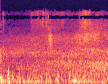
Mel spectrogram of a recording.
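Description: Wind buffeting the microphone, an uneven low rumble with gusty pulses.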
